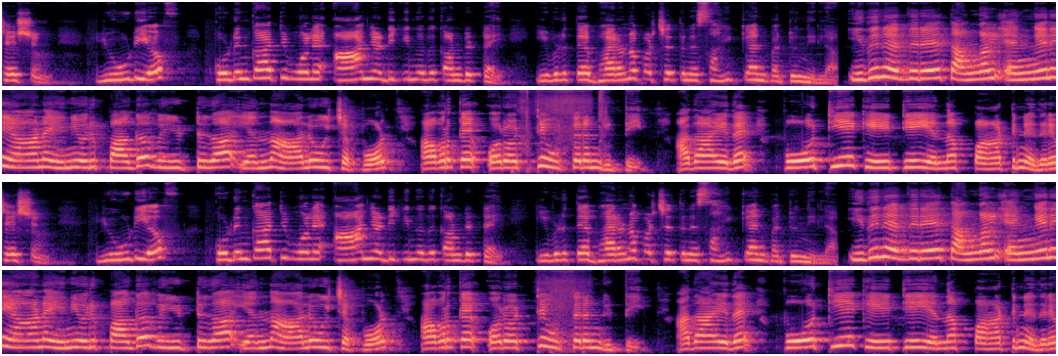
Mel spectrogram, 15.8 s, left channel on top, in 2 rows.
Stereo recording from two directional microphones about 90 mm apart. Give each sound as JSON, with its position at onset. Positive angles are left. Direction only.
{"t": 0.0, "sound": "a woman's voice", "side_deg": 35}
{"t": 6.3, "sound": "a woman's voice", "side_deg": 20}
